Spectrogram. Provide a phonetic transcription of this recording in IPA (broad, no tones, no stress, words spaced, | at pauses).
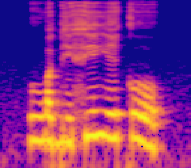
uwɒbʲæfʲe je ko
